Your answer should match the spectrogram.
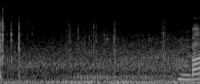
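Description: A few short clicks right at the start, then a faint steady background. Near the end a man calls out a long, drawn-out "bye".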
